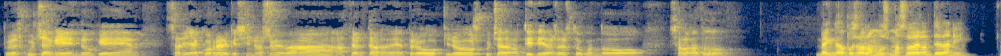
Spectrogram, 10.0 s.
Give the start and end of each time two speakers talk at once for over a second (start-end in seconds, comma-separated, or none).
none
